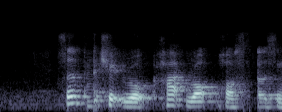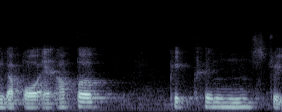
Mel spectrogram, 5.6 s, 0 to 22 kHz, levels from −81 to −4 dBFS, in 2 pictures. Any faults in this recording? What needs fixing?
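At 0.87 to 0.95 s, and again from 2.41 to 2.67 s, the speech smears into a brief, fading stretch of sound and stays thin for a moment afterwards. This is VoIP packet loss concealed by the speech codec. The decoder replayed its last pitch and filter at falling gain, about 60 ms in the first gap and 120 ms scattered over 160 ms in the second, with runs up to 60 ms. The Speex coding itself leaves only light damage. A jitter buffer with forward error correction or redundancy would prevent these dropouts.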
